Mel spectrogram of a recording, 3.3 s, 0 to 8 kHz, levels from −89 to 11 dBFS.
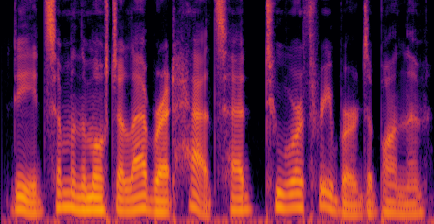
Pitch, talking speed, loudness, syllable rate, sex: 115 Hz, 260 wpm, -17 LUFS, 6.6 syllables/s, male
